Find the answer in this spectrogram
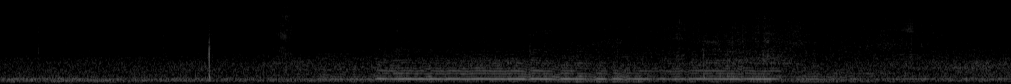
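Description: Vestal cuckoo bumblebee (Bombus vestalis) buzzing in flight, a steady hum that grows louder about four seconds in and drops back near eight seconds. A single sharp click about two seconds in.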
